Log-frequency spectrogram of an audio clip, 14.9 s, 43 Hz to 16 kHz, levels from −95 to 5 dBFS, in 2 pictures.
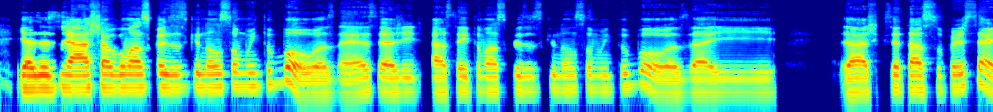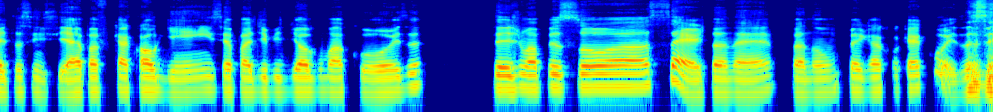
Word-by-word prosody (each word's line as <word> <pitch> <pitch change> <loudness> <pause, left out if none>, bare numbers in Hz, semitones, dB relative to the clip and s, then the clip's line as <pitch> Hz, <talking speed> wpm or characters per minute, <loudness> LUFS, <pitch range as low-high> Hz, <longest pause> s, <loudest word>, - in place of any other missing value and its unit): E - - +10
às 150 - +10
vezes 155 -1 +6
você 160 -1 +6
acha 150 +1 +8
algumas 160 0 +5
coisas 160 -1 0
que 170 - -3
não 160 0 +1
são 175 +1 -3
muito 170 +2 -6
boas, 115 - +4
né, 120 +3 0
se 135 - -4
a 130 - +6
gente 130 0 -6
aceita 130 +2 -1
umas 135 -1 -2
coisas 140 -1 -7
que 155 - -13
não 145 -1 -6
são 150 +1 -8
muito 145 +3 -9
boas 120 -10 0
aí, 125 0 -3 0.5
eu 125 - +4
acho 125 -1 +2
que - - -37
você 155 - +3
tá 150 -1 +3
super 150 +3 -3
certa, 130 -6 +1
assim, 130 -2 -14
se - - -7
é 120 - +2
para 135 +1 -3
ficar 135 +1 -5
com - - -3
alguém, 130 0 -4
se 140 - -7
é - - -1
para 130 -1 -3
dividir 135 0 -11
alguma 130 0 -1
coisa, 130 +7 -5 0.6
seja 150 +1 +1
uma 150 - +2
pessoa 165 +1 +1
certa, 125 -8 0
né, 120 +2 -4 0.2
para 125 - -2
não 125 +2 -9
pegar 135 -1 -5
qualquer 145 +2 -5
coisa 120 -2 -7
assim. - - -1
135 Hz, 225 wpm, -23 LUFS, 125-155 Hz, 0.6 s, E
